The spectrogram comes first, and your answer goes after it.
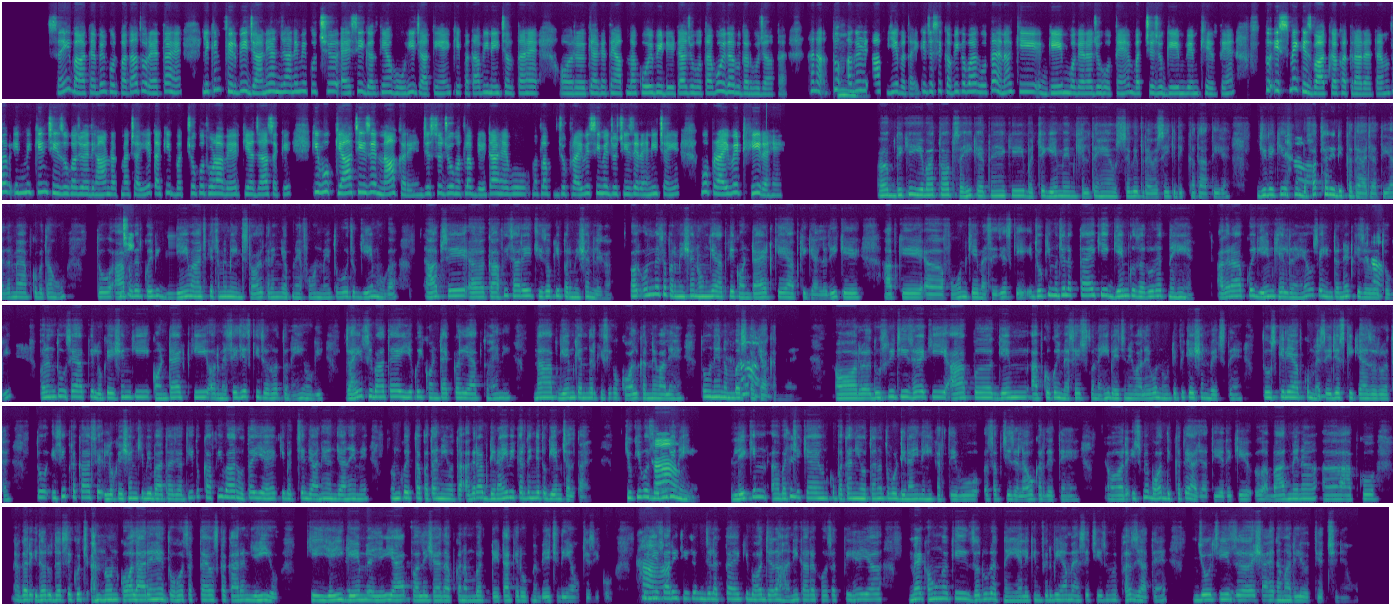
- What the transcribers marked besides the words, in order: in English: "डेटा"; in English: "गेम"; in English: "गेम"; tapping; in English: "अवेयर"; in English: "डेटा"; in English: "प्राइवेसी"; in English: "प्राइवेट"; in English: "गेम"; in English: "प्राइवेसी"; in English: "गेम"; in English: "इंस्टॉल"; in English: "गेम"; in English: "परमिशन"; in English: "परमिशन"; in English: "कॉन्टैक्ट"; in English: "गैलरी"; in English: "मैसेजेज़"; in English: "गेम"; in English: "गेम"; other noise; in English: "लोकेशन"; in English: "कॉन्टैक्ट"; in English: "मैसेजेज़"; in English: "कॉन्टैक्ट"; in English: "गेम"; in English: "नंबर्स"; in English: "गेम"; in English: "नोटिफ़िकेशन"; in English: "मैसेजेज़"; in English: "लोकेशन"; in English: "डिनाई"; in English: "गेम"; other background noise; in English: "डिनाई"; in English: "अलाउ"; laughing while speaking: "अननोन"; in English: "अननोन"; in English: "गेम"; in English: "नंबर डेटा"
- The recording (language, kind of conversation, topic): Hindi, podcast, ऑनलाइन निजता समाप्त होती दिखे तो आप क्या करेंगे?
